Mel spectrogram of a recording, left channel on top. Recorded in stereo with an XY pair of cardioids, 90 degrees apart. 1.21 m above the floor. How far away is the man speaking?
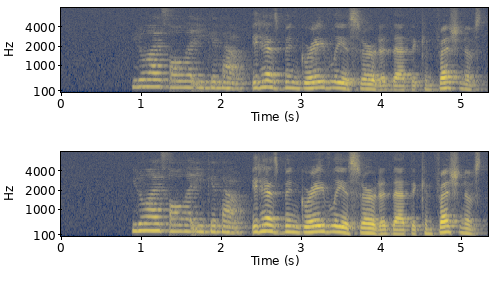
About 0.5 m.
